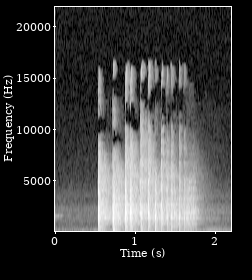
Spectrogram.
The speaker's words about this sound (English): So eight, nine, or zero is what we're looking for on this die.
